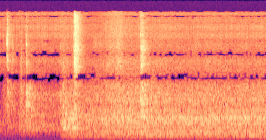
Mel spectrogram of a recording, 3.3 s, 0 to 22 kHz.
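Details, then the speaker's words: Bosch WTVC3300US/10 electric dryer after reseating the motor under its slipped hold-down bracket. The hex drive shaft end had been rubbing the tensioner wheel. After a click it starts into a steady, even hum and drum rumble with no knock: running normally. "sounds normal whoo yeah we did it guys"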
